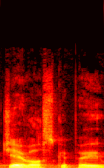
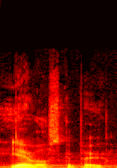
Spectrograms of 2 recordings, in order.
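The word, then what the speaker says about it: Geroskipou: Now you might wonder where Euskopu is, and you might be calling it Geroskopu. Well, it's pronounced Yeroskopu.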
